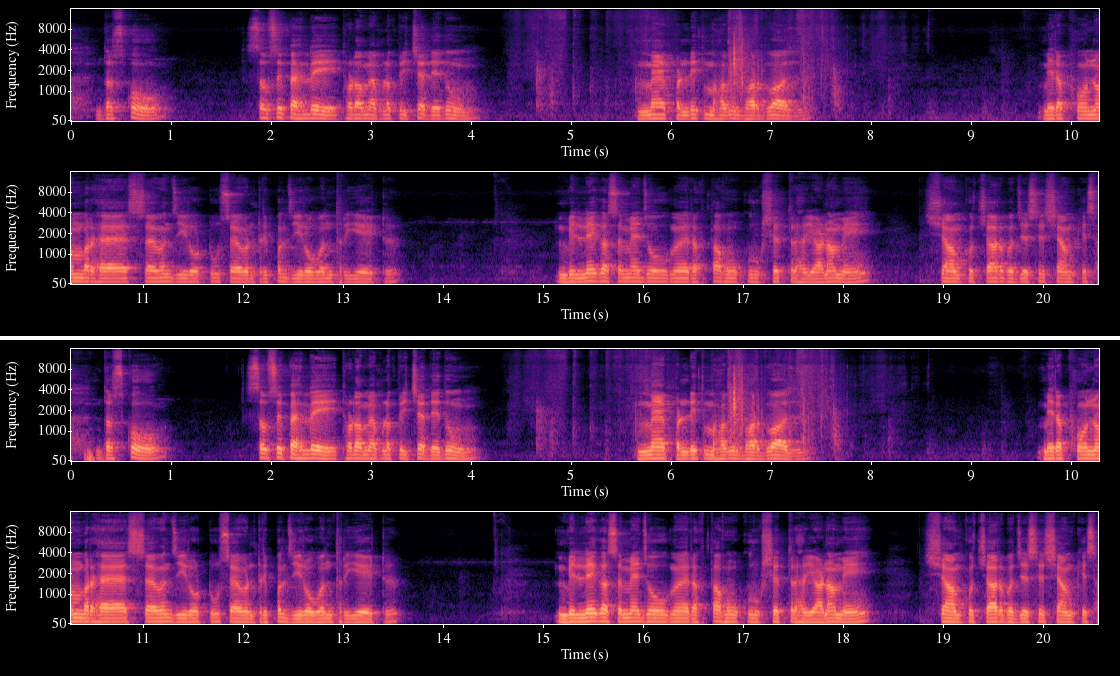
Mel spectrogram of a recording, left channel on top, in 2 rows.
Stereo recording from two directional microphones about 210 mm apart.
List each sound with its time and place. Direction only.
0.0 s speech: 50° right (ahead or behind)
4.7 s a sound: centre (ahead or behind)
5.7 s speech: 50° right (ahead or behind)
7.6 s a sound: 15° right (ahead or behind)
9.6 s speech: 45° right (ahead or behind)
15.1 s speech: 45° right (ahead or behind)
